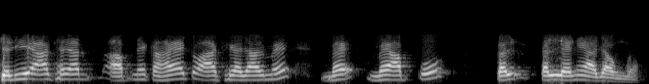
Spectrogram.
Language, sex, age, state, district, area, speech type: Hindi, male, 60+, Madhya Pradesh, Gwalior, rural, conversation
